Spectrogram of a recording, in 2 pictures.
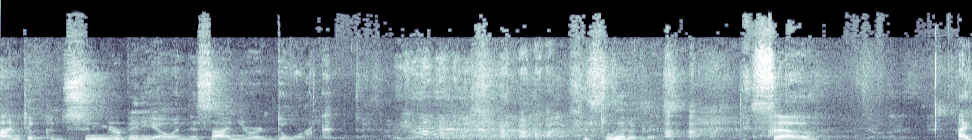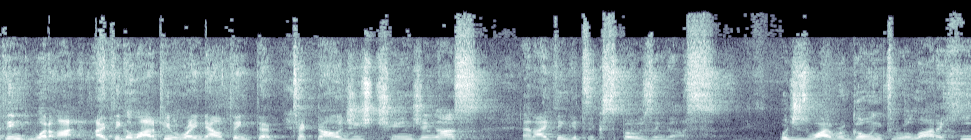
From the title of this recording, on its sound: KSwiss SP25 Launch Fireside Chat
